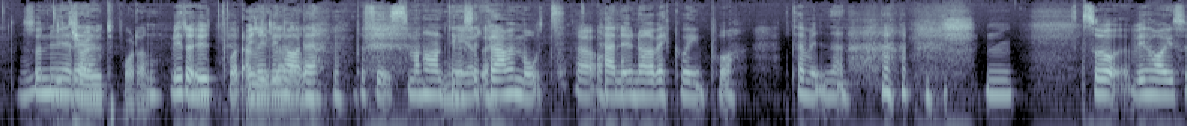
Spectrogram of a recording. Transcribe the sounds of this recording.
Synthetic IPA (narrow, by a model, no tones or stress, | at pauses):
sɔnʉ̟ɛɾʉːt̪pʰɔd̪̰nvɪd̪ɾɑːɾʉ̟ːt̪pʰɔd̪ɛ̰nʋɪvɪlhːd̪ɛpʰɾɛsḭːsːɔmanɦaɳɔnt̪ʰɪŋːɔseːfɾamːɛmṵːt̪hæːɳʉ̟ːnoːɾavɛkːʊɾɪnːpʰɔ | t̪ʰæɾmḭːnən | sɔvɪɦaɾjɵs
